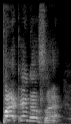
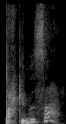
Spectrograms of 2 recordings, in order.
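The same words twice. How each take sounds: First: Loud, high desperate yell; shouted command. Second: Said in the usual way. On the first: Acted. Son orders the cudgel back, desperate shout. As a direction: shout it with all urgency. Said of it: "just shout".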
